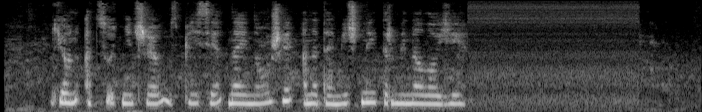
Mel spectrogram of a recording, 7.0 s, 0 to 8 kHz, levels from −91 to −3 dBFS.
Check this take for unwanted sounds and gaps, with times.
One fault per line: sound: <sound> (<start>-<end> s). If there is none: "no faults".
no faults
